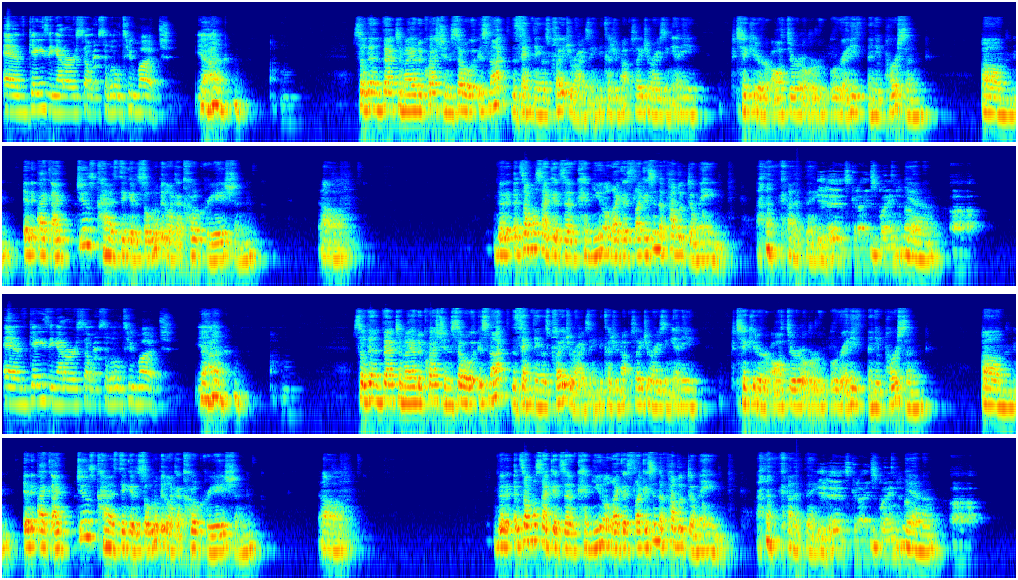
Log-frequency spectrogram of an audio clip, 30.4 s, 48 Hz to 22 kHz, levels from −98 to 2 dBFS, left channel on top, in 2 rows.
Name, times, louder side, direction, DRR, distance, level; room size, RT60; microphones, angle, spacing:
voice 1, 0.0-2.5 2.9-3.2 4.2-4.3, left 1 dB, 60° left, 3 dB, 0.8 m, -33 dB
voice 2, 3.0-3.3 5.3-10.4 11.0-13.8 14.7-19.0 19.9-20.4 22.6-26.0 26.5-27.5 28.2-29.2, right 2 dB, 5° left, -10 dB, 1.3 m, -25 dB
voice 3, 27.4-29.7, left 1 dB, 30° left, -12 dB, 1.5 m, -35 dB
3.7 x 3.1 x 2.4 m, 0.41 s
head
